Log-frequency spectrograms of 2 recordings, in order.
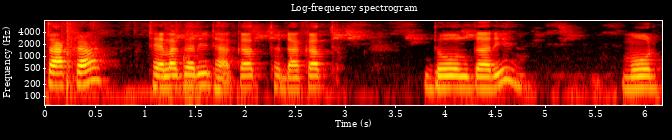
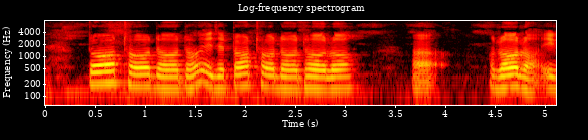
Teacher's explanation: জীবের ডগা মূর্ধার সঙ্গে লেগে বায়ু পথে বাধা সৃষ্টি করে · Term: মূর্ধন্য ব্যঞ্জন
